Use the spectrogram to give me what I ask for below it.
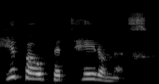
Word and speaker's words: Hippopotatomus: Okay, Dobby's YouTube channel is called Hippopotamus. So it's like hippopotamus with the word potato stuck in there. It's just an extra syllable.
